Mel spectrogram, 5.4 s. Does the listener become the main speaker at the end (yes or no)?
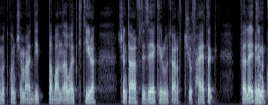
no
